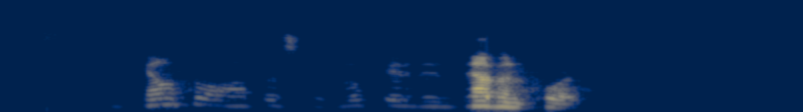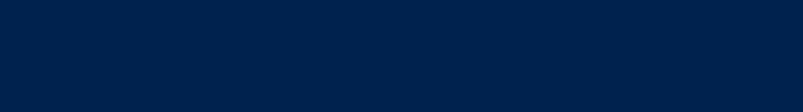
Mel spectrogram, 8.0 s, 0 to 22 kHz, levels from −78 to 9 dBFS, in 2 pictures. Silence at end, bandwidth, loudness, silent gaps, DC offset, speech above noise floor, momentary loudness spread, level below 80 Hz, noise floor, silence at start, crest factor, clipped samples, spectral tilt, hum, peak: 5.15 s; 7.2 kHz; -23 LUFS; none; under 0.1%; 45 dB; 22 LU; -82 dBFS; -73 dBFS; 0.75 s; 28 dB; under 0.1%; -3 dB/octave; none; -4 dBFS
